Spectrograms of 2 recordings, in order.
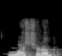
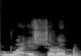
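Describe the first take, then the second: First: The vowel after wa is dropped and linked. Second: A glottal stop and i follow wa. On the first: The speaker calls it right. "you can just say washrab" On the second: The speaker calls it wrong. "You don't say wa ishrab"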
